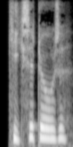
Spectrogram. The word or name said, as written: kiks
